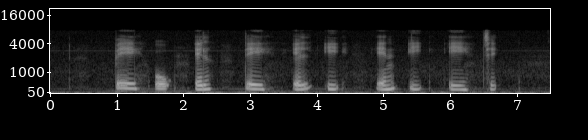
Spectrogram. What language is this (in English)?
Danish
